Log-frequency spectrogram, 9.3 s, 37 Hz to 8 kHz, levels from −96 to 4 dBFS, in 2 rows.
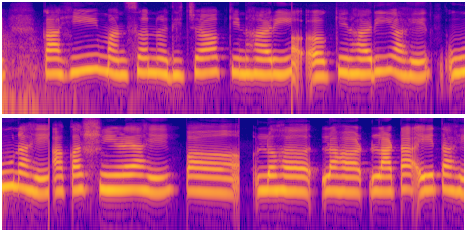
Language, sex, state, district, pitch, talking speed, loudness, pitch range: Marathi, female, Maharashtra, Sindhudurg, 255 Hz, 115 wpm, -17 LUFS, 240-265 Hz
